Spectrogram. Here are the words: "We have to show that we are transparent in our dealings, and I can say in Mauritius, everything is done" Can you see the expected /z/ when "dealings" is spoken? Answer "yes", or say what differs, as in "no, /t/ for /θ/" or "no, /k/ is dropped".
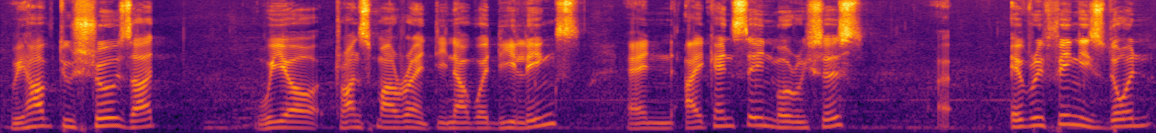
no, /s/ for /z/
